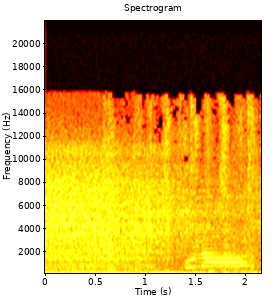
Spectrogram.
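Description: Steady road noise of a moving car, with background music coming in over it: a deep bass from about half a second in and a rising, then held, note near the end.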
